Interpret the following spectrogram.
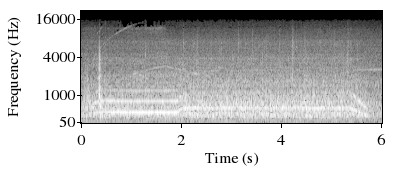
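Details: Brother MFC-7220 multifunction laser printer powering up: steady motor whine that steps up in pitch, holds, then glides down as the mechanism cycles. Normal warm-up, with a toner-low message and a fan that runs constantly.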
